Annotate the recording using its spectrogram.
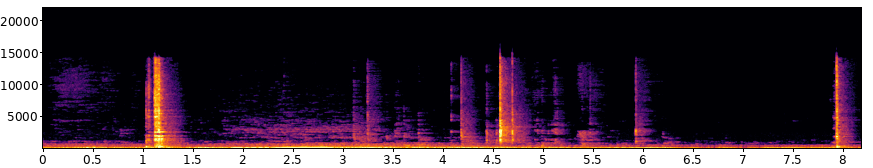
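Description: A few short clicks and knocks from handling a rice cooker with its glass lid, over a low steady hum. At the end comes a sharp click as the rice cooker's Cook switch is pressed down to start cooking.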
